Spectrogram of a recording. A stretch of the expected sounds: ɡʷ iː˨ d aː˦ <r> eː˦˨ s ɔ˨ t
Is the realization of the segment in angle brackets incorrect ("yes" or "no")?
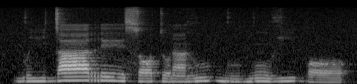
no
